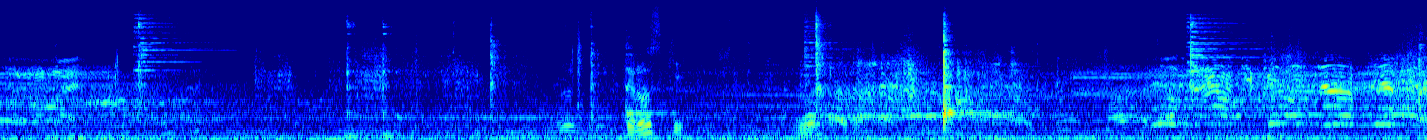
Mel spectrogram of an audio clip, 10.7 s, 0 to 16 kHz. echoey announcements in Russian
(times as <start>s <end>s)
0.0s 1.6s, 5.9s 10.7s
